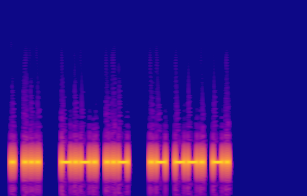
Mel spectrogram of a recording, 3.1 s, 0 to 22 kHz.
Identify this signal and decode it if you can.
Morse code, heard as a keyed tone, about 38 wpm, 700 Hz. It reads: ES CU AGN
